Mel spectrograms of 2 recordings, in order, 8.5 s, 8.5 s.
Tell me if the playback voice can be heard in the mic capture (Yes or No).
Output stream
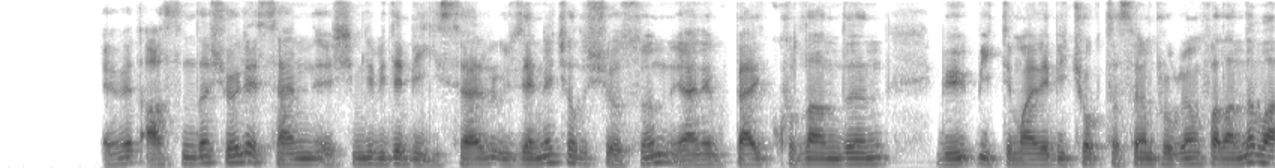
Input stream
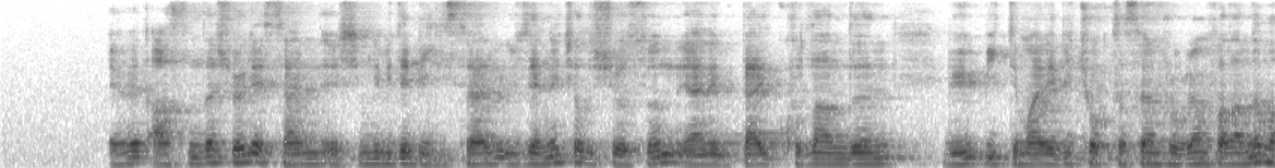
Yes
